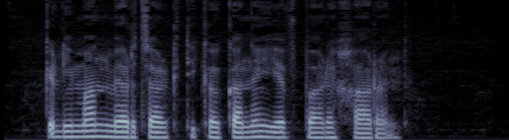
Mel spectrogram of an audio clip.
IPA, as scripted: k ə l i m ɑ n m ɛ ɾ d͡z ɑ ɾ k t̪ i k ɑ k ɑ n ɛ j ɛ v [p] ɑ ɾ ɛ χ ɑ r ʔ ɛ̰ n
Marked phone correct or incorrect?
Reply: incorrect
